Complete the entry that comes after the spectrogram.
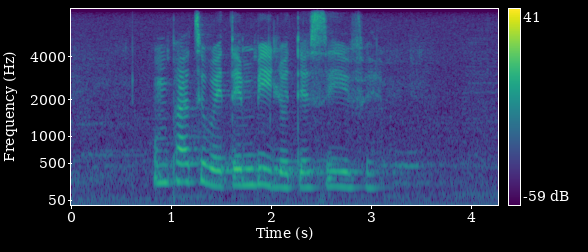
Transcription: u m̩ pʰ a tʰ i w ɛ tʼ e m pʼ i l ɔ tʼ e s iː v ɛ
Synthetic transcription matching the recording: u m̩ pʰ a tʰ i w ɛ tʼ e m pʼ i l ɔ tʼ e s iː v ɛ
